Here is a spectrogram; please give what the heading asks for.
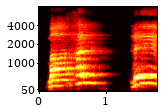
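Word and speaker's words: מחלה: 할 요거는 중간에 라면가 들어가면은 양쪽 다가 발음이 납니다. 마할레 발음 나죠.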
